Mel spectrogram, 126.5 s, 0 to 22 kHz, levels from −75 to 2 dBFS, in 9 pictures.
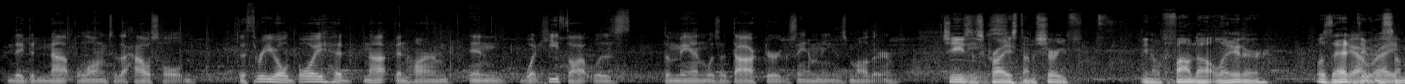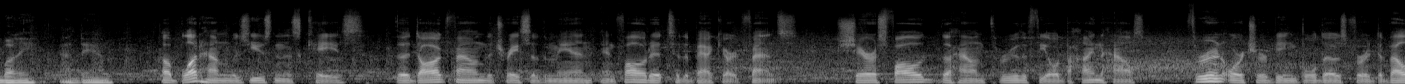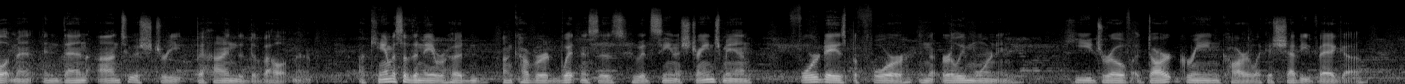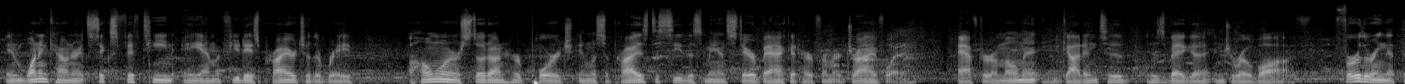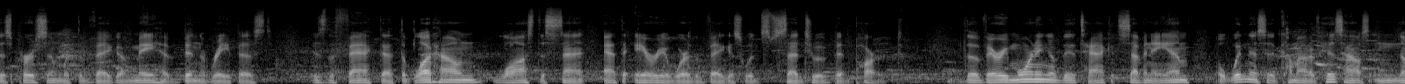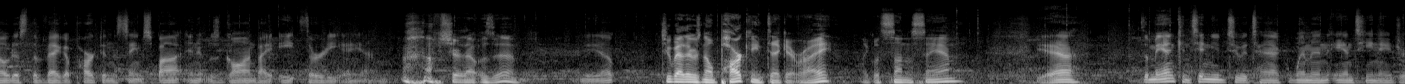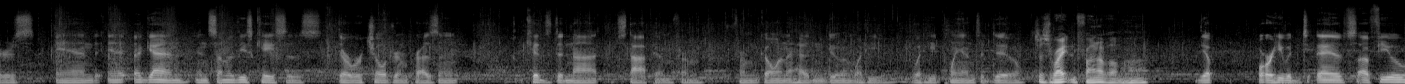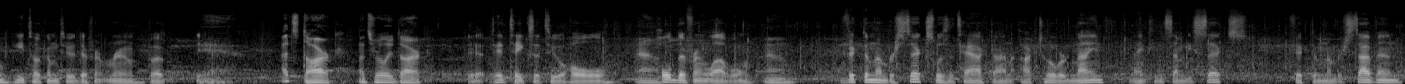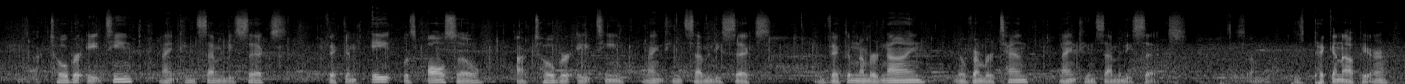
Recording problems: chatter from many people; noticeable; throughout; 15 dB below the speech

